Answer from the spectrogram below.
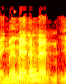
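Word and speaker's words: McMenamin: Shannon Sharp apparently granted an interview to, I think it was Dave, if I'm is pronouncing it McMiniman. – Yep, okay, Lakers I was trying to pronounce his name.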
